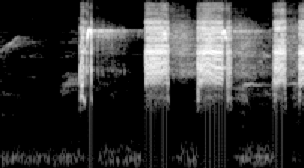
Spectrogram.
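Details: Black francolin in Sindh, Pakistan, giving loud, harsh, grating call bursts: a short note followed by three long rasping blasts, over a steady low rumble.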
